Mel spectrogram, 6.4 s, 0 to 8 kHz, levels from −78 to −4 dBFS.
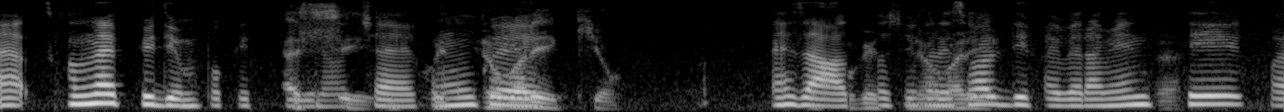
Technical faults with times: none

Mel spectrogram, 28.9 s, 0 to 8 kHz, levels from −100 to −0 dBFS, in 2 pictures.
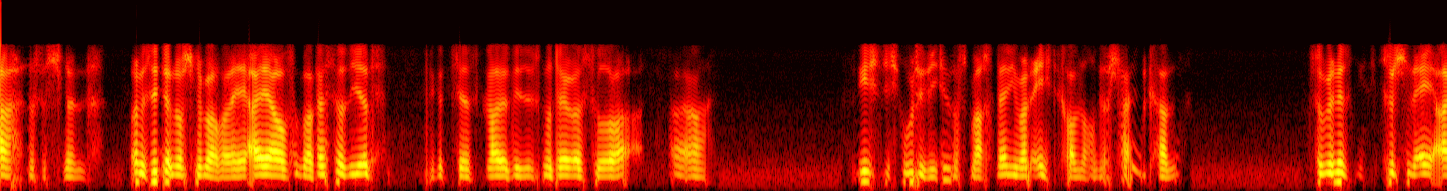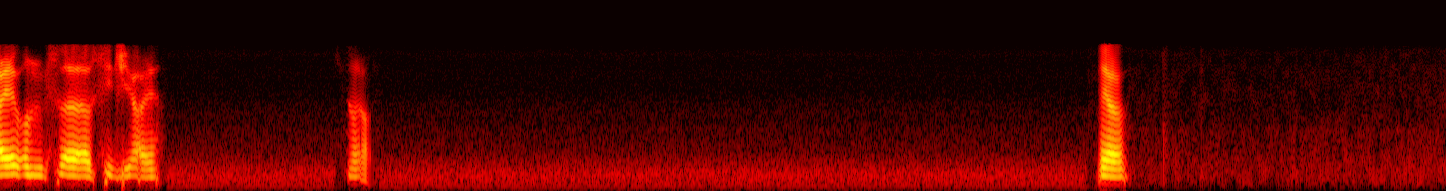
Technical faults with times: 0.00-28.93 Codec 2 vocoder

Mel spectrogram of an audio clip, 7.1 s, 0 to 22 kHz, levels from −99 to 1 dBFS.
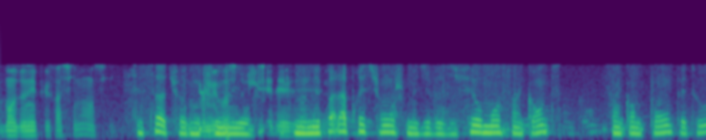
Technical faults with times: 0.00-7.07 echo with no canceller
2.26-2.28 packet loss with last packet repeated

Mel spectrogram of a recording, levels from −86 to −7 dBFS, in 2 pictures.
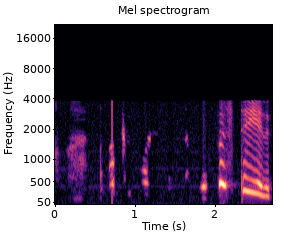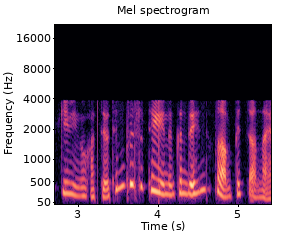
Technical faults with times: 0.71 bit error spike
3.24 bit error spike
4.00 bit error spike
4.73 bit error spike

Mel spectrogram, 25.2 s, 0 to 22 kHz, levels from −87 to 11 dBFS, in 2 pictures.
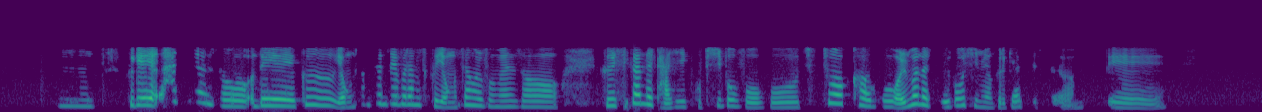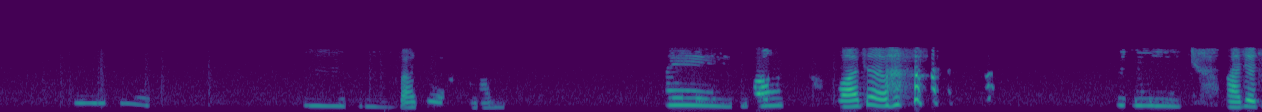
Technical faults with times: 16.46-16.50 packet loss with pitch repetition

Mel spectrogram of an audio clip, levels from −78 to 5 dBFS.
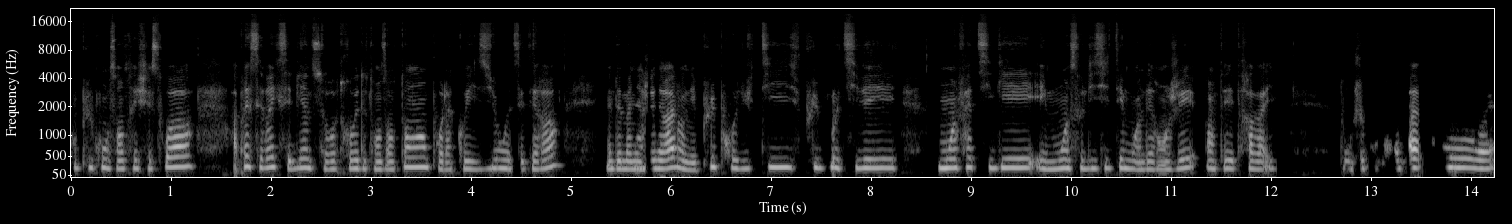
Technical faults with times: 0.73-0.79 lost packet rebuilt from error correction
5.73-13.55 scattered short gaps

